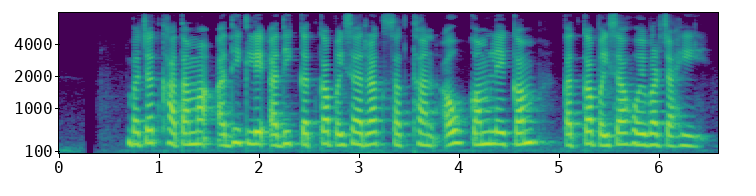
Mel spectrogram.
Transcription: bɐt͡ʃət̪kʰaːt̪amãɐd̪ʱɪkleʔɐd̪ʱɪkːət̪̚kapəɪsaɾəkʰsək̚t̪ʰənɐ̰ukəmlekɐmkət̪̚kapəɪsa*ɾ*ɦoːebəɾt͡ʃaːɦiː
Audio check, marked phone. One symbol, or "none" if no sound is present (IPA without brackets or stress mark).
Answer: none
